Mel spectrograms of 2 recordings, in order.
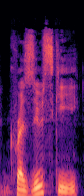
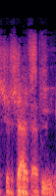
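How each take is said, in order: First: The name begins with a 'kra' sound. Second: The name begins with a 'shuh' sound. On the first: The speaker calls it wrong. "L-Dog pronounced Duke basketball's head coach, Coach K's name as Krasuski" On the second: The speaker calls it right. "but it's actually Krzyzewski"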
